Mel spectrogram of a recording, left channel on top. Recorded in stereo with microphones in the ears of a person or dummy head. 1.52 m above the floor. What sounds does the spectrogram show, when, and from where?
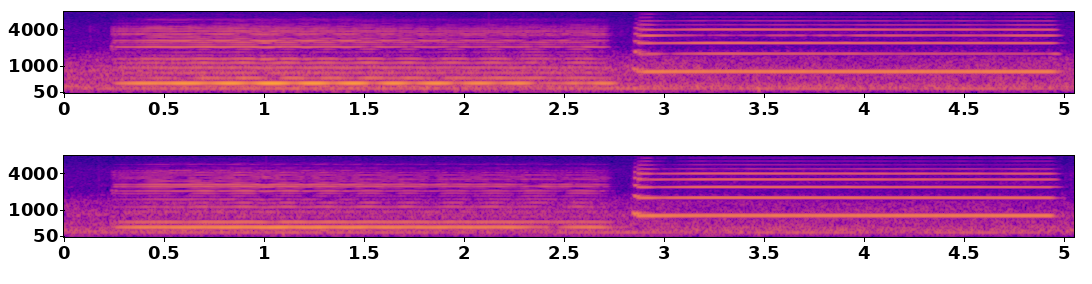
0.2 s a violin: 15° left (ahead or behind), 0.6 m
2.8 s a trumpet: 25° right (ahead or behind), 0.6 m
